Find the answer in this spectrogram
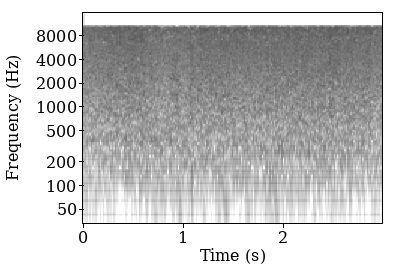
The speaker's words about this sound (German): An diesem Morgen, Punkt 9, steht er auf dem Hof der Tierklinik. Direkt daneben rauscht der Vorsat-Fluss.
